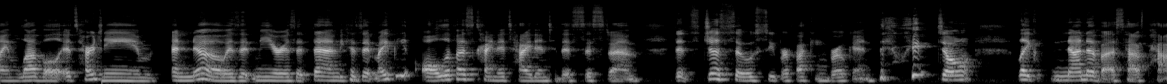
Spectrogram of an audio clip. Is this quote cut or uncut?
cut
